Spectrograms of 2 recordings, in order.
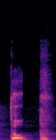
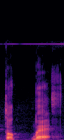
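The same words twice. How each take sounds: First: "Tope" with a plain p, no k; mispronounced name. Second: "Tokpe" with a joined kp sound; correct Yoruba pronunciation. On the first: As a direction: drop the k sound in "Tope". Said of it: "I could have said". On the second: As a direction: say "Tokpe" with k and p released together. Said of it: "You see the way I said". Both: Shown as a demonstration.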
